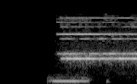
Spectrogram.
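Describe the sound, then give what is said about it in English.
A telephone rings for an incoming automatic dialer call, starting after a short silence and then sounding as a steady, bright electronic ringtone that holds to the end. “So we go and we start, and then it's calling me right now.”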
